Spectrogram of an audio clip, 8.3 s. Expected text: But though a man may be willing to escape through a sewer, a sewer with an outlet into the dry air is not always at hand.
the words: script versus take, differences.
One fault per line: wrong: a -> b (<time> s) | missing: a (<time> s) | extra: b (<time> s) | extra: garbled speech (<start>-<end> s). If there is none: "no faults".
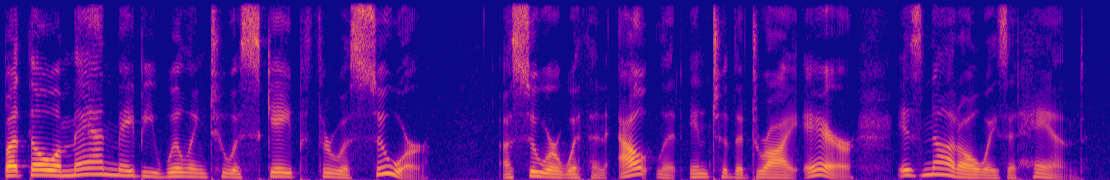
no faults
